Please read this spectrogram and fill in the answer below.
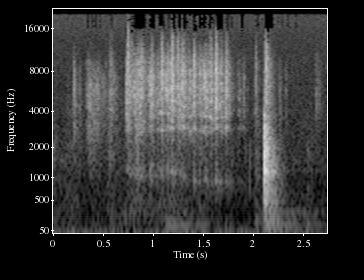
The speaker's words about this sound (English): No, I'm going to be rolling six dice as it is, so seven dice as it is.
